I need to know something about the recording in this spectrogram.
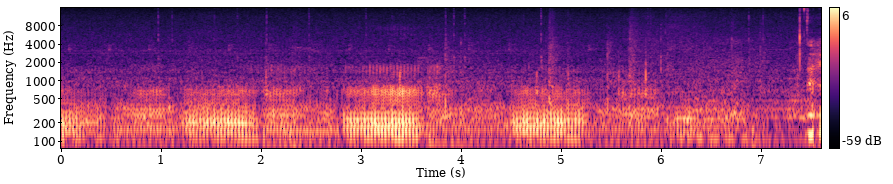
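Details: Pet cat purring contentedly with her blanket, a soft low rumbling that rises and falls with each breath, while a person talks gently to her over the purring.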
